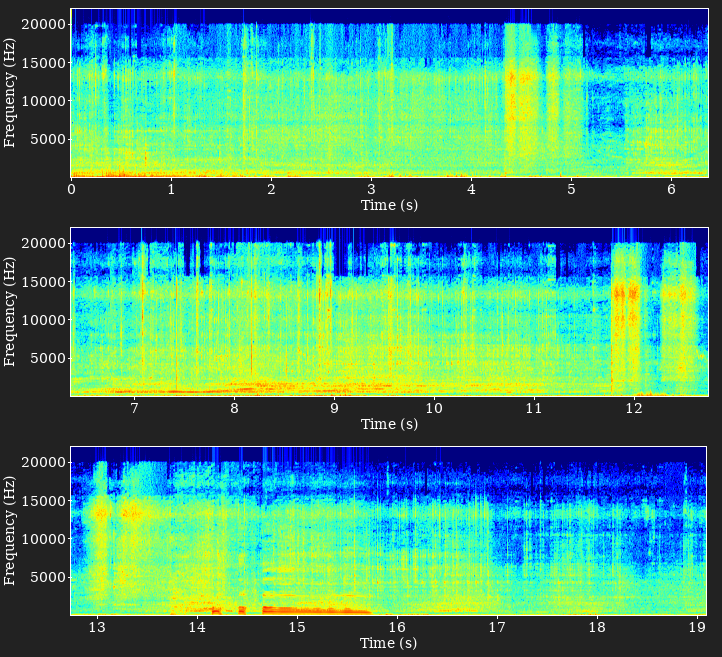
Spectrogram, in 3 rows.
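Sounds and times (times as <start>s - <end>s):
distant siren rising and falling: 0.0s - 12.2s
wind rumbling on microphone: 0.0s - 19.0s.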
